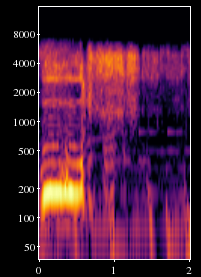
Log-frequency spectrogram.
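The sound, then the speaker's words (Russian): A voice mimics crackly telephone-line static from an answered call with an unknown caller, for about two seconds: a buzzing hum into a steady loud hiss, broken by rough scratchy crackles, with no words. “кто-то позвонил, но ты не знаешь кто, и ничего кроме помех не слышно.”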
